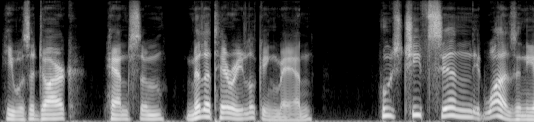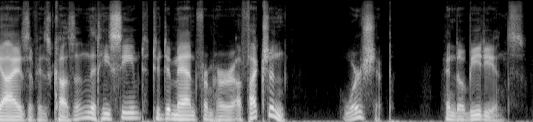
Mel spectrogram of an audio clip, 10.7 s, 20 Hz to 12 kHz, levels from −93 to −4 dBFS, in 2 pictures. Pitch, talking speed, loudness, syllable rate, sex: 120 Hz, 170 wpm, -19 LUFS, 5.5 syllables/s, male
